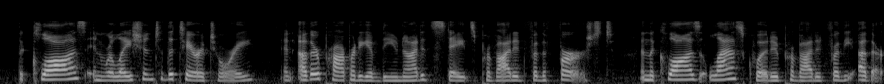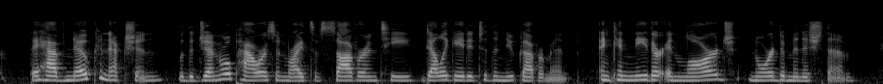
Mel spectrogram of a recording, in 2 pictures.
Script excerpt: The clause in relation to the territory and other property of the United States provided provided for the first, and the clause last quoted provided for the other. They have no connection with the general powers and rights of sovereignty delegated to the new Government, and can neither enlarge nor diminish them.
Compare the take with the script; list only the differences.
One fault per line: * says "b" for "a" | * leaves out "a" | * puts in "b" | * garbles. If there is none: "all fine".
* leaves out "provided"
